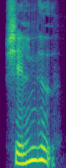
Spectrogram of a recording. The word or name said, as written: sjældenhed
